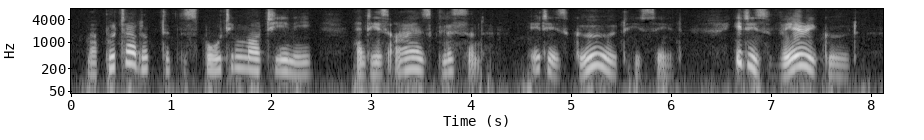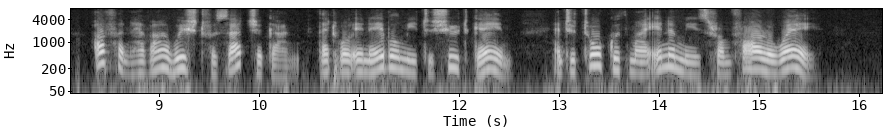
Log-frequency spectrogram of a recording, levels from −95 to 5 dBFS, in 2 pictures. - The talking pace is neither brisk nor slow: Yes, average, 160 wpm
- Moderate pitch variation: No, wide, 5.9 semitones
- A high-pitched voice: No, medium, 175 Hz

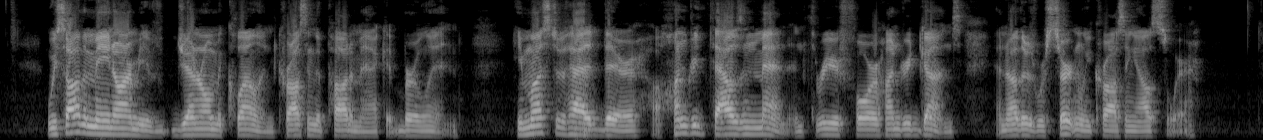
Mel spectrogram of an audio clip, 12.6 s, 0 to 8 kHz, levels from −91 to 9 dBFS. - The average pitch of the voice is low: Yes, low, 120 Hz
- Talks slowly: No, average, 160 wpm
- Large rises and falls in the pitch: No, average, 3.8 semitones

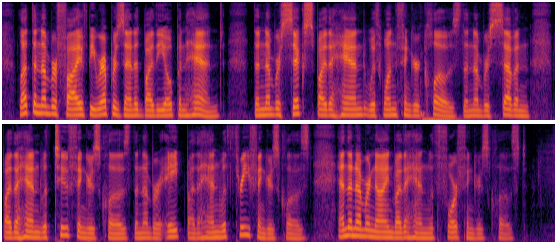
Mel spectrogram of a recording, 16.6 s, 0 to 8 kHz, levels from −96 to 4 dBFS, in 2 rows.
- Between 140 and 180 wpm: No, average, 190 wpm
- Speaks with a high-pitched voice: No, low, 135 Hz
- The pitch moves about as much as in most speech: Yes, average, 3.5 semitones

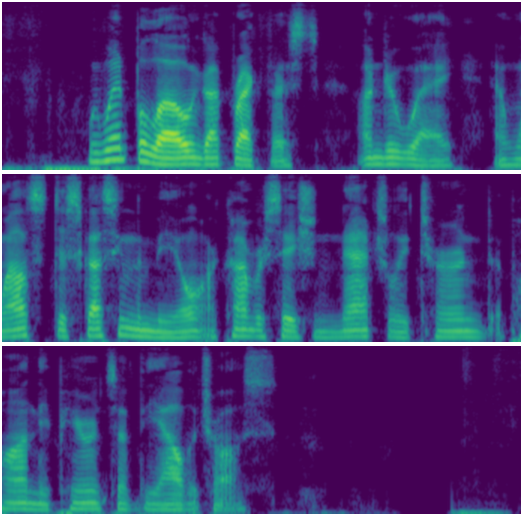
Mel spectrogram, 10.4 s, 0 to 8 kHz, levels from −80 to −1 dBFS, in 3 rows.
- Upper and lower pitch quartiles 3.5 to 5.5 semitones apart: No, average, 3.1 semitones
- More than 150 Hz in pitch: No, low, 105 Hz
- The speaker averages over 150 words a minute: No, slow, 135 wpm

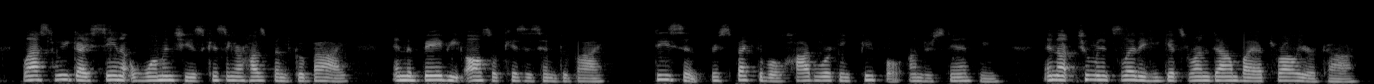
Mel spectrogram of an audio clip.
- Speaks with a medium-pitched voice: Yes, medium, 175 Hz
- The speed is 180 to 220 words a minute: Yes, average, 185 wpm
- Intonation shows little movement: No, average, 3.5 semitones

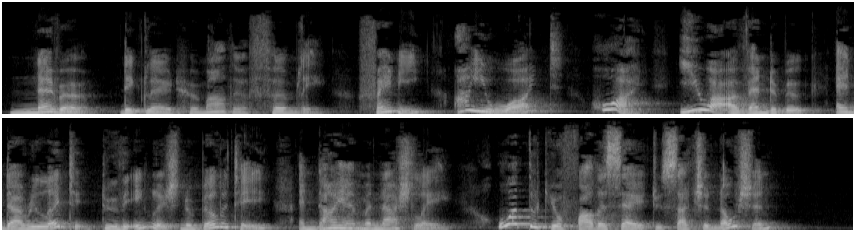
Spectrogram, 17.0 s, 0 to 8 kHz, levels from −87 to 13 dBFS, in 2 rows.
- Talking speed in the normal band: No, slow, 125 wpm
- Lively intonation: Yes, wide, 8.0 semitones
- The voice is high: No, low, 135 Hz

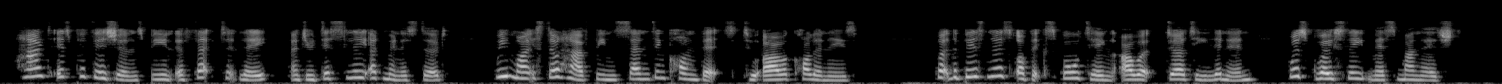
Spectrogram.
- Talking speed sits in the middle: No, slow, 115 wpm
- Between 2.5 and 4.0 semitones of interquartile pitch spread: No, wide, 5.5 semitones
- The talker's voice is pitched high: Yes, high, 235 Hz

